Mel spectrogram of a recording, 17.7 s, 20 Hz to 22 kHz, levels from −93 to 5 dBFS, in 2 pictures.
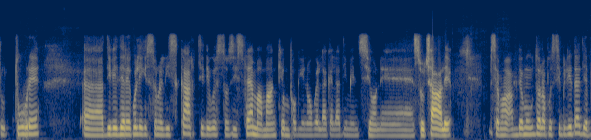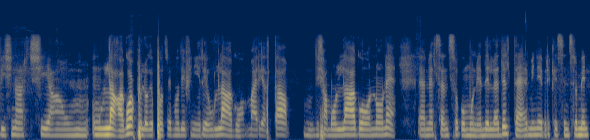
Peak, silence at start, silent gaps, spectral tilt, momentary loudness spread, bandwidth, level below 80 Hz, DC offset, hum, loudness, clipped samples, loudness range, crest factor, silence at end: -4 dBFS; 0 s; none; -5.5 dB/octave; 14 LU; 8.4 kHz; -66 dBFS; under 0.1%; none; -26 LUFS; under 0.1%; 5 LU; 22 dB; 0.05 s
